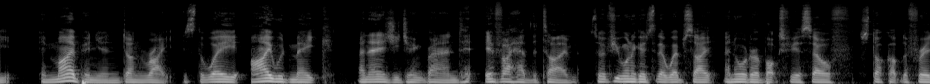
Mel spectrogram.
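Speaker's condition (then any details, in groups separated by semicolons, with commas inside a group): No condition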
